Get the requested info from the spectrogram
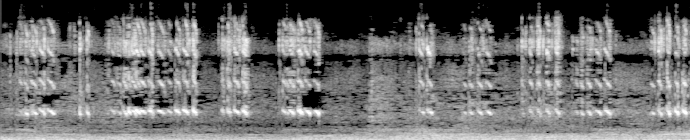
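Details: Fighting crickets give bright, pulsed chirps in quick bursts of several pulses with short gaps, ringing with high overtones, over a low rumbling background with faint murmuring.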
